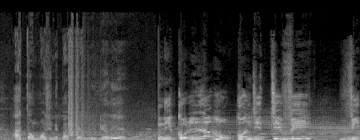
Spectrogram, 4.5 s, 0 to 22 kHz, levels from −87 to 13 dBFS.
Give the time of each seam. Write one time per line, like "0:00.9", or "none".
0:01.8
